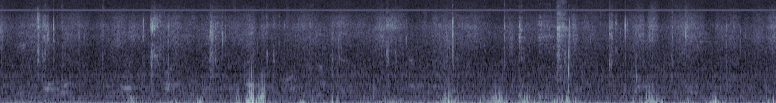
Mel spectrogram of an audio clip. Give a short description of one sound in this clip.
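Cloth rustles and rubs right against the microphone.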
